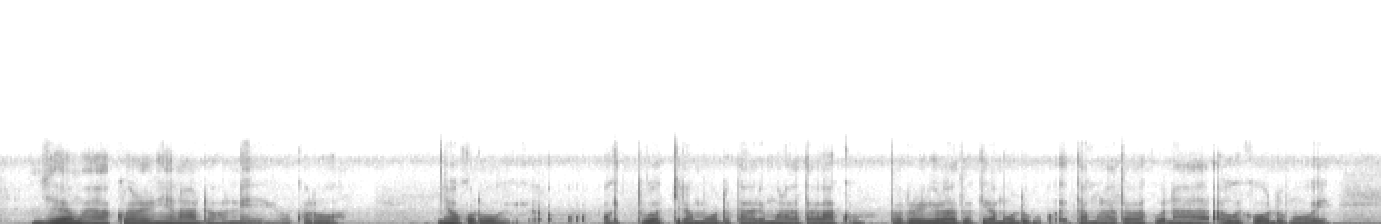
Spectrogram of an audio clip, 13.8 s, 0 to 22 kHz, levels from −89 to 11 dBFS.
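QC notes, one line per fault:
No faults were found in this speech clip. It has passed through a WebRTC call path, whose codec limits the sound to below about 8 kHz and adds coding noise, consistent with a low-bitrate Opus setting.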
